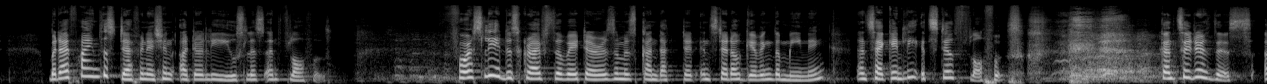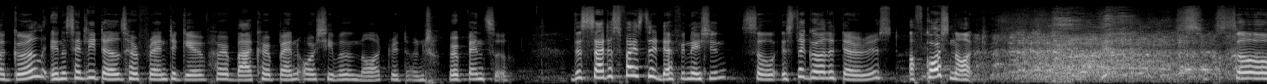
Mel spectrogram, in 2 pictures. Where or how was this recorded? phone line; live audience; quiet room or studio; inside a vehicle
live audience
